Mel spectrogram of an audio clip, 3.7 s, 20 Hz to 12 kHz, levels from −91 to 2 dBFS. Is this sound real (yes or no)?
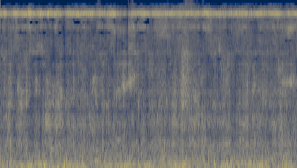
no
